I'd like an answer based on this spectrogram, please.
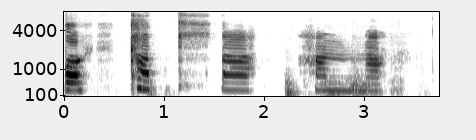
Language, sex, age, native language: Icelandic, male, 10, Icelandic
